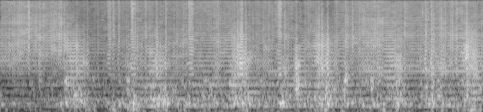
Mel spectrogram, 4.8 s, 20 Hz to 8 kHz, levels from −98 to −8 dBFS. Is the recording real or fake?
fake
